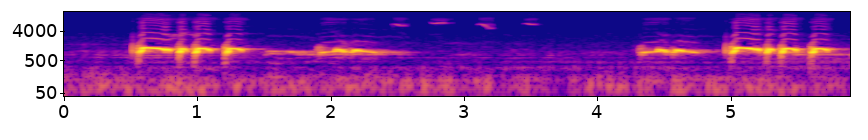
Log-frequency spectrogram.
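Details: Loud zebra dove call for luring and trapping: a rapid rolling phrase of three or four coos, a softer trailing coo, then the same pattern repeated after a pause.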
